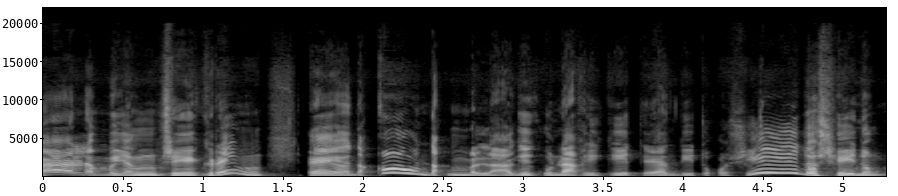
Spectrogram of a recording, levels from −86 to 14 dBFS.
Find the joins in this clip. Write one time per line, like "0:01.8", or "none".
none

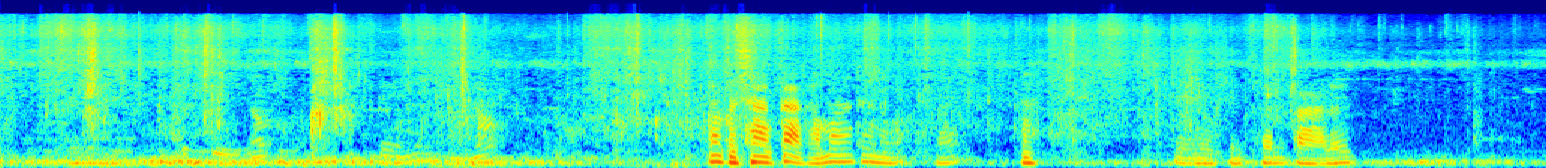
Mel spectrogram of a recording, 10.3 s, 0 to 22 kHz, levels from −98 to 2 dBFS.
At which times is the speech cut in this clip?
none

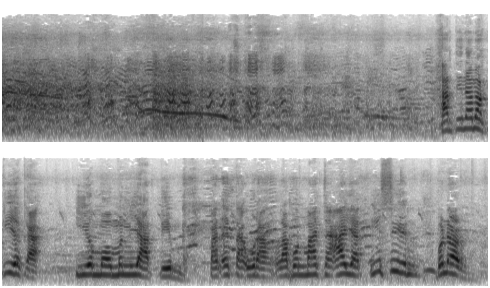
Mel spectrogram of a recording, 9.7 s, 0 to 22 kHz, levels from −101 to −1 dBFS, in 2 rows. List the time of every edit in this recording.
0:01.6

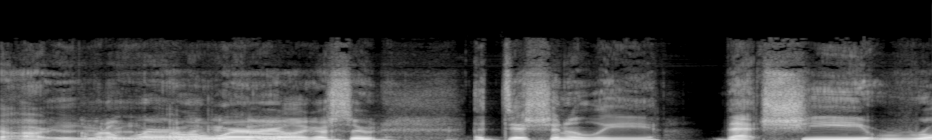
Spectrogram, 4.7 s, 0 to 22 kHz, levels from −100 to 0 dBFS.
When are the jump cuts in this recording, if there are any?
0:02.2

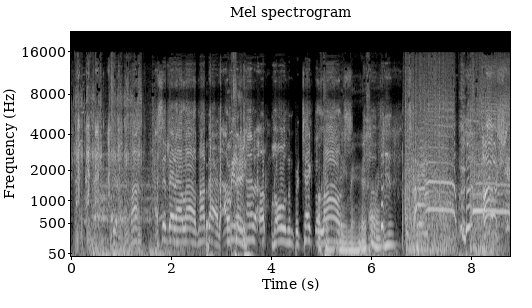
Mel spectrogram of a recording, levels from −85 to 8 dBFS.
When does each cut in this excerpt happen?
none

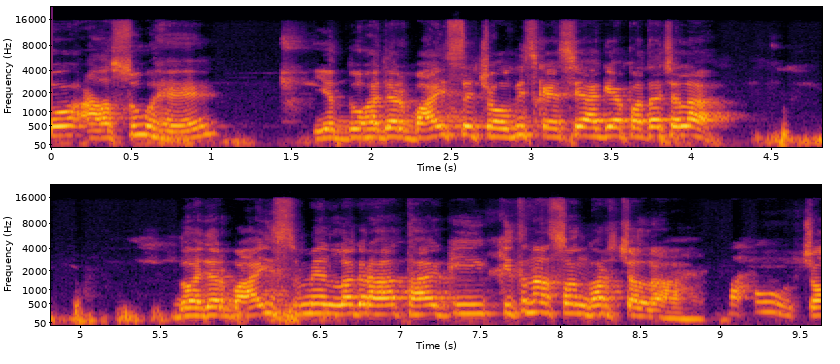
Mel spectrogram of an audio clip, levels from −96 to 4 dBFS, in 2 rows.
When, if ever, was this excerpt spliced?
none

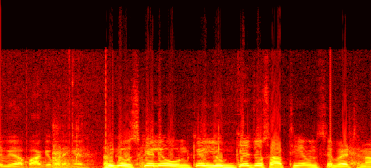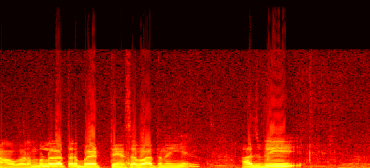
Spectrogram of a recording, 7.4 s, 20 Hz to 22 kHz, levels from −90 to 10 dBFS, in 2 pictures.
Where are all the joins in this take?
none

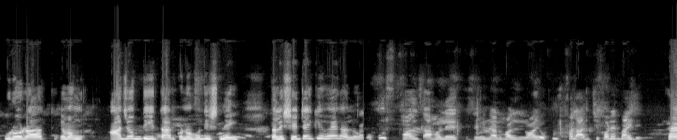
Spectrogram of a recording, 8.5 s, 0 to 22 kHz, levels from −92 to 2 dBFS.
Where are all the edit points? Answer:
0:04.5

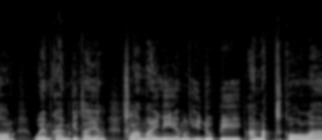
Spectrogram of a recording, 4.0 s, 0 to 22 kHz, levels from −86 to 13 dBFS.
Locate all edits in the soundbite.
0:03.1

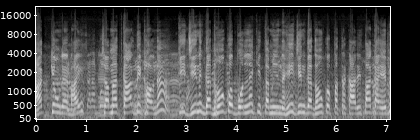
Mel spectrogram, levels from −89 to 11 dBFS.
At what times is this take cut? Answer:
0:02.7

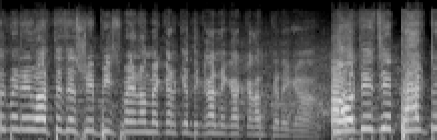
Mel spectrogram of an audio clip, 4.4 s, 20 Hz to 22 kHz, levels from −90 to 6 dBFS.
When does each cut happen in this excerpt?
0:03.3

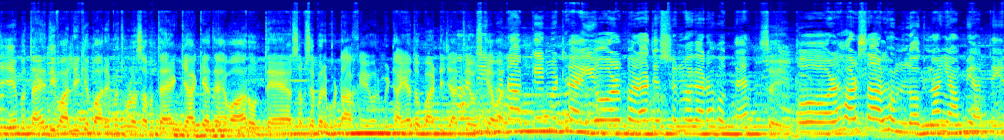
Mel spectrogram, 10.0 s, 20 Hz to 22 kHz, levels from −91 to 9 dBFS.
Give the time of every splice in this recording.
none

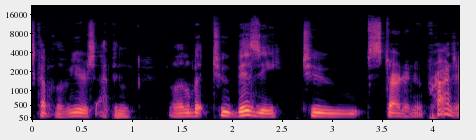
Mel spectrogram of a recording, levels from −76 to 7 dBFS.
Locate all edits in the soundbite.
0:02.6
0:03.3

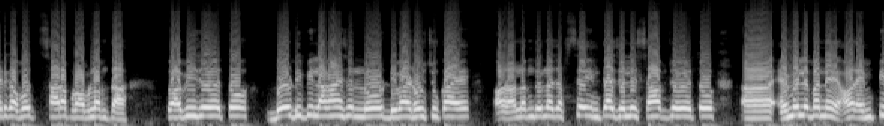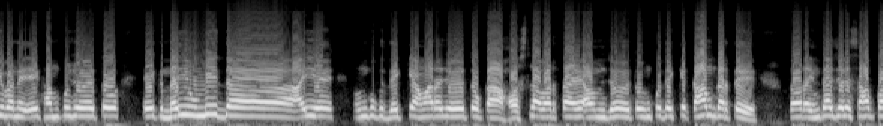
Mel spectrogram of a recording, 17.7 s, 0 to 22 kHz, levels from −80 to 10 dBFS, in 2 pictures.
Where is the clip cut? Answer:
none

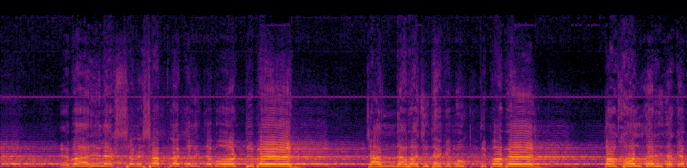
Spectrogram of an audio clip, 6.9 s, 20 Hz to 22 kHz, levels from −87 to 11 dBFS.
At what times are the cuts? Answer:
none

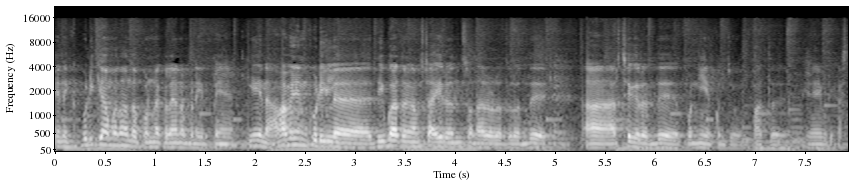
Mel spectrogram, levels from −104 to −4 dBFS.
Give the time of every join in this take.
0:01.9

